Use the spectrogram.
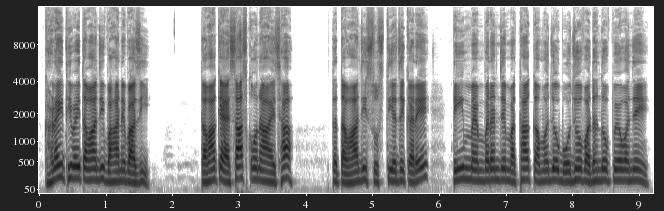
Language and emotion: Sindhi, angry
